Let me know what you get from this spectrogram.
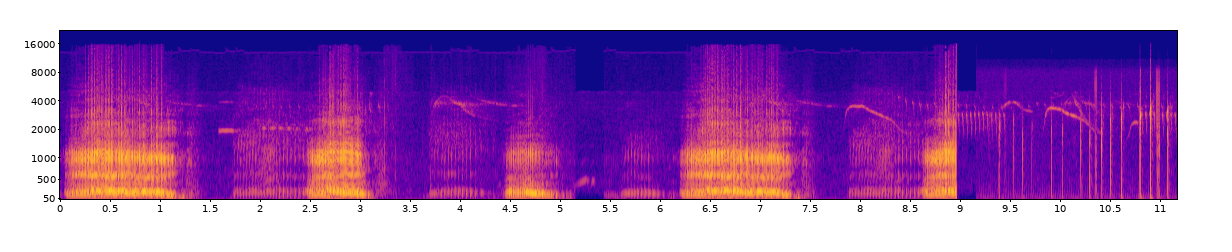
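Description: Water buffalo bellowing: five deep calls, two of them long, over the first nine seconds. Near the end, bats squeak and click rapidly.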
